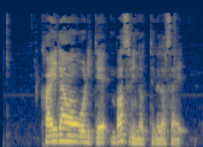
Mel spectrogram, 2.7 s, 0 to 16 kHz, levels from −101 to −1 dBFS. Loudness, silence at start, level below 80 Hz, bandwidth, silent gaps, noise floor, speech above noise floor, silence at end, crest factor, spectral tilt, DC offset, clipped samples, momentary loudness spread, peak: -19 LUFS; 0.6 s; -52 dBFS; 11.5 kHz; none; -58 dBFS; 40 dB; 0.25 s; 16 dB; -6.5 dB/octave; under 0.1%; under 0.1%; 13 LU; -4 dBFS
